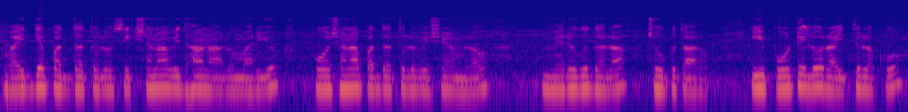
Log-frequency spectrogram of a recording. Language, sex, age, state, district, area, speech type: Telugu, male, 18-30, Telangana, Mulugu, urban, spontaneous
